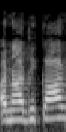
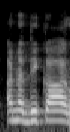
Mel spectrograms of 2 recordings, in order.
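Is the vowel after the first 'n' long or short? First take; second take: long; short. First: The vowel after the first 'n' is long. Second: The vowel after the first 'n' is short. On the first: The speaker calls it wrong. "अनाधिकार नहीं होता है" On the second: The speaker calls it right. "ना बड़ा नहीं होता, छोटा होता है"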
